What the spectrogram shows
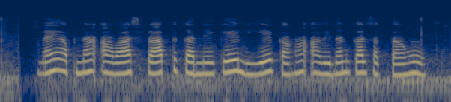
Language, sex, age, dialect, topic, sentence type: Hindi, female, 18-24, Awadhi Bundeli, banking, question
